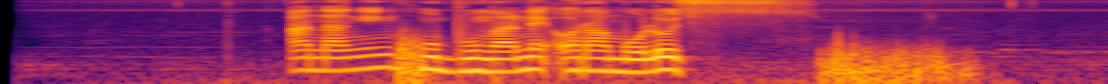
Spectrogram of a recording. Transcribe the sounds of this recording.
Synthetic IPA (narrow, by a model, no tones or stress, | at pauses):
ʔanaŋɪŋhubṳŋaneʔoɾamulʊs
